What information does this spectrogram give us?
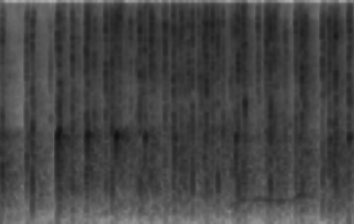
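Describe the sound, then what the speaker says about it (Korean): Hearty applause from an audience at a lecture on the I Ching held for a CEO program at Dongguk University, with dense, close clapping that pulses unevenly for a few seconds. "여러분들에게 뜨거운 박수 한번 주십시다."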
